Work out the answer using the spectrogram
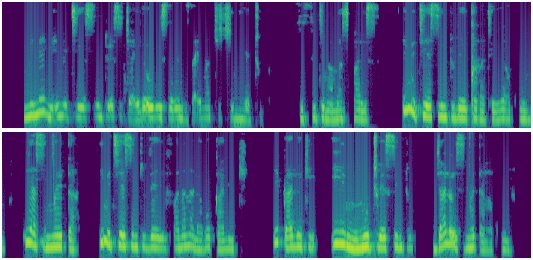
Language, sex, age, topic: North Ndebele, female, 36-49, health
